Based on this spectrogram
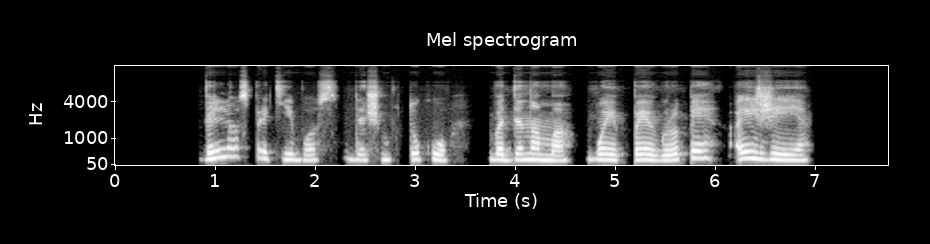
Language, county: Lithuanian, Marijampolė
